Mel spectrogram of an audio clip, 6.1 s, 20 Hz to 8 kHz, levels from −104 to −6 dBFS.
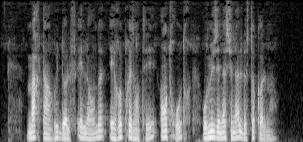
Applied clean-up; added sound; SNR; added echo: none; none; none; none.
